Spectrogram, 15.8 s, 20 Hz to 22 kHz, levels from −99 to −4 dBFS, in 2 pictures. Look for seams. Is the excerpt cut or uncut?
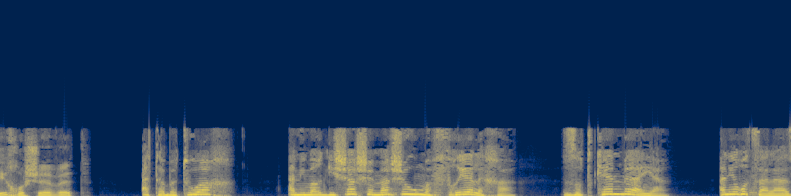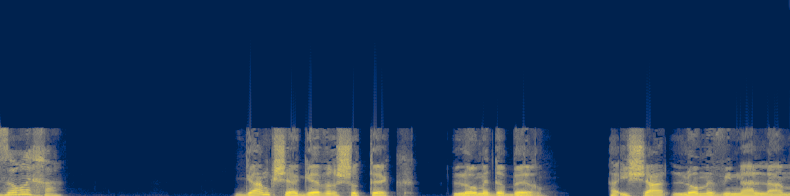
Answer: uncut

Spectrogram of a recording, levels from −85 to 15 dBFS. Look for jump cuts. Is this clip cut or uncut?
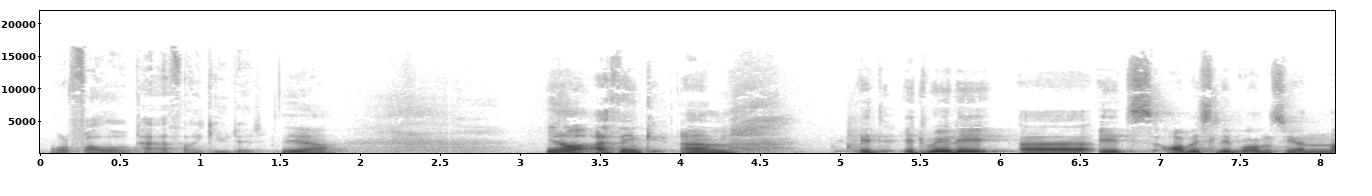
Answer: cut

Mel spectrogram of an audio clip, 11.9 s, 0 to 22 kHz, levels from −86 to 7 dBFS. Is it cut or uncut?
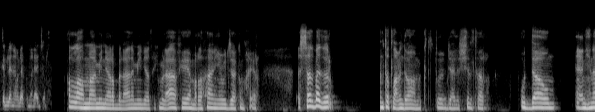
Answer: uncut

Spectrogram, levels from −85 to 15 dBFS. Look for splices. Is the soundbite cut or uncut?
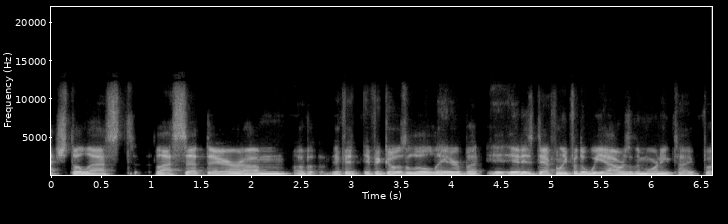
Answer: cut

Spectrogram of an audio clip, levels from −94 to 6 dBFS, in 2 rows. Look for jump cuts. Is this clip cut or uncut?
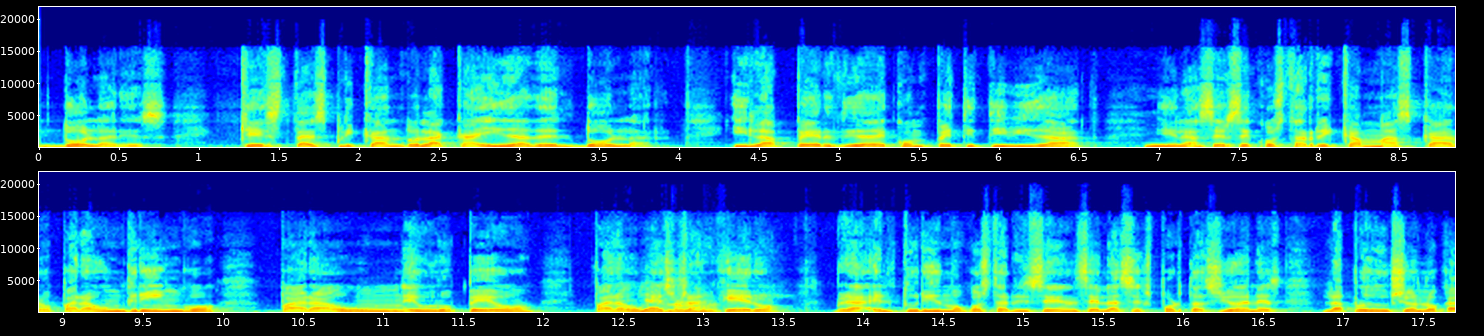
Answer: uncut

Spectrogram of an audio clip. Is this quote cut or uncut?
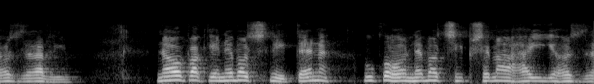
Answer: uncut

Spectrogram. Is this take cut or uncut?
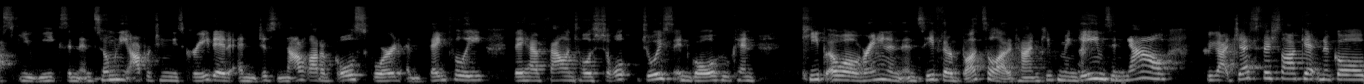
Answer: uncut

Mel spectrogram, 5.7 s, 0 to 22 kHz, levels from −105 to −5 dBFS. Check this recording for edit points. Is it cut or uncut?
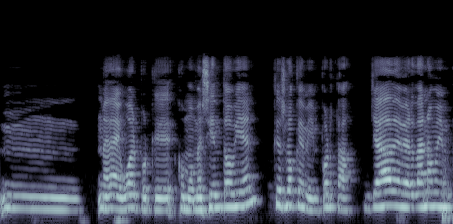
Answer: cut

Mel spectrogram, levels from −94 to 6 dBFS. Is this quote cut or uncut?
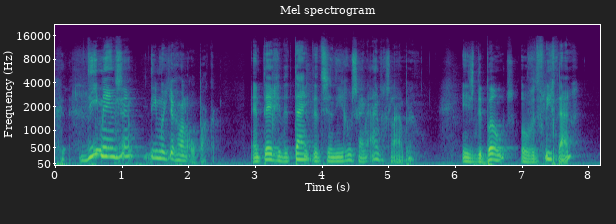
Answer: cut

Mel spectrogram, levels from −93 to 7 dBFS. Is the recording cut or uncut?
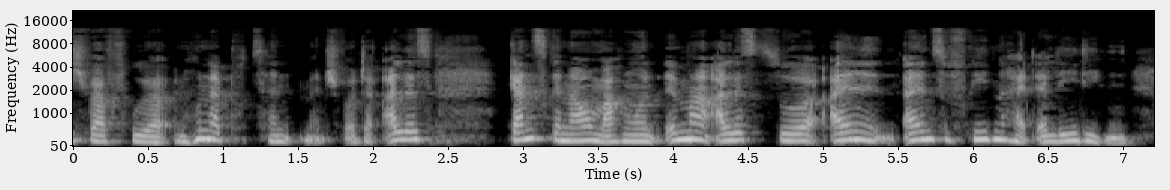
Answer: uncut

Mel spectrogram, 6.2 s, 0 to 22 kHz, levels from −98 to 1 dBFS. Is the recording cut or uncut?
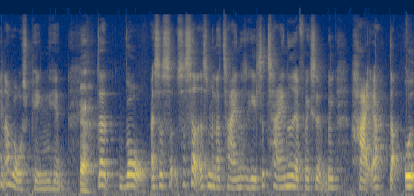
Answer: uncut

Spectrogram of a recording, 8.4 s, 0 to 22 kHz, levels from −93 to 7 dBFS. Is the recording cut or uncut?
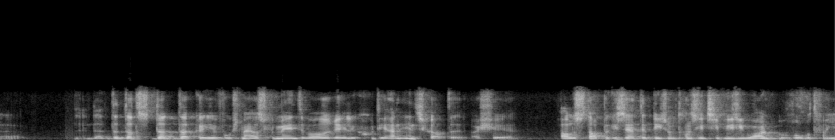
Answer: uncut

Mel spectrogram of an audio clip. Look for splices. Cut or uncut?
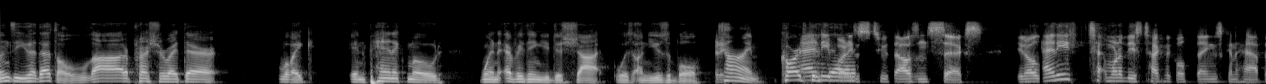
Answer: cut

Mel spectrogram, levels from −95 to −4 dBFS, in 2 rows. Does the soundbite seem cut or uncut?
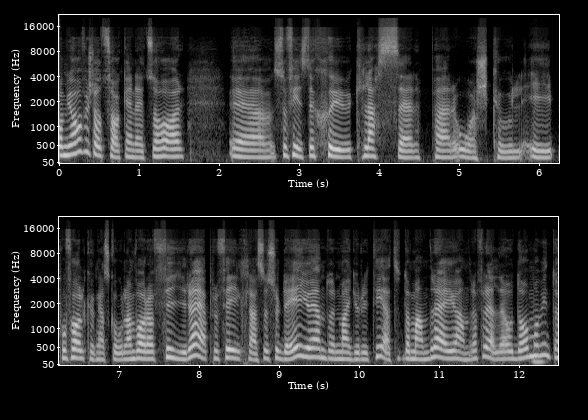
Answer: uncut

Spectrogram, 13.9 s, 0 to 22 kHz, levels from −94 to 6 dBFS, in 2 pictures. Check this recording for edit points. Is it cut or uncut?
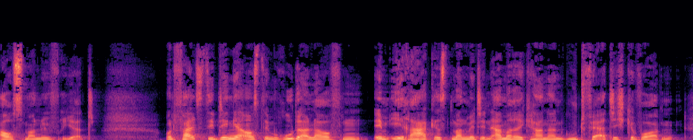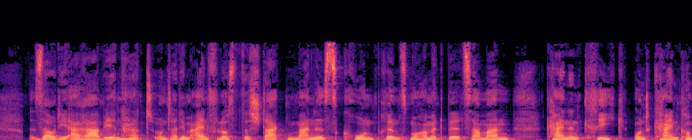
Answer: cut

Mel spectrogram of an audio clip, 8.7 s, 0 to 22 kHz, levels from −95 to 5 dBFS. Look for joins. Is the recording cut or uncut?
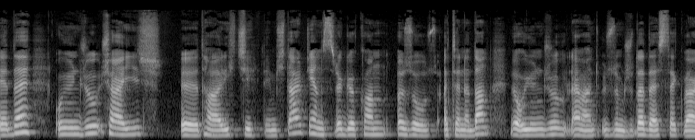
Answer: cut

